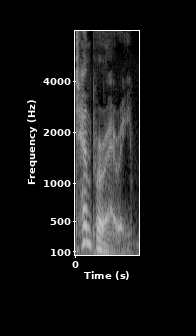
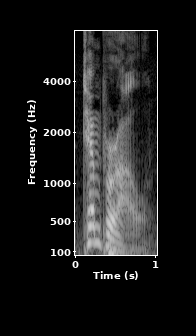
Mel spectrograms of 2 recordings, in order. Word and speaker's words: temporary: Thankfully, the effects were just temporary. And that's how you say it right. Sorry, did I take you by surprise? Let me explain. I'm talking about the word temporary. Temporary. Temporary. Not temporal.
